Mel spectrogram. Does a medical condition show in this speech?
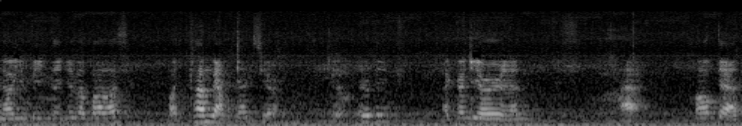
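Yes: cerebral palsy; uses a lift for transfers.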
